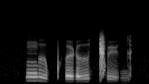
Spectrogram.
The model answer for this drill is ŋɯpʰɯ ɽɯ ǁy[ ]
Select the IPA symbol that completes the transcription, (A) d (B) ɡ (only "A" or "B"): B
